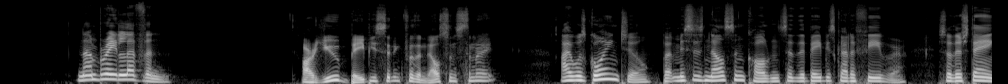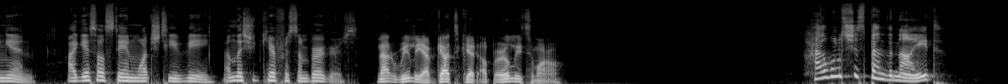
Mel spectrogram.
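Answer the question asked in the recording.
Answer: Staying home watching TV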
